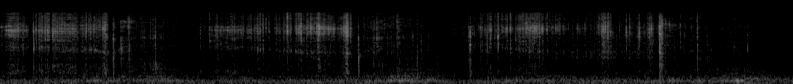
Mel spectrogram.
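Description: A metal blade scrapes and carves a solid purple soap bar held in the hand, giving bright, crisp rasping bursts like tearing paper, with short pauses between strokes. Small crumbles patter softly onto the soap shavings below, and there is almost no low-end weight.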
